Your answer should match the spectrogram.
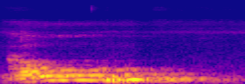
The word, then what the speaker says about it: गौः: और औ जो वर्ण है वो अ उ मिलके औ बनता है, इसलिए औ के अंत में उ उच्चारण करना पड़ेगा। तो गौः रामैहि और बाकी में जो वर्ण है उसी को लेना पड़ेगा।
